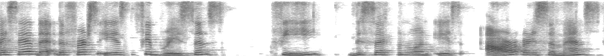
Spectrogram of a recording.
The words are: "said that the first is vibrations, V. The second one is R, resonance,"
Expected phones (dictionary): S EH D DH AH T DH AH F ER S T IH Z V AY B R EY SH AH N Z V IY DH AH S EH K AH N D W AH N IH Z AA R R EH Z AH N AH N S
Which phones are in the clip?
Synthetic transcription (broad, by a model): S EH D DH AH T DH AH F ER S T IH Z F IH B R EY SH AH N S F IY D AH S EH K AH N D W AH N IH Z AA R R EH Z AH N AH N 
